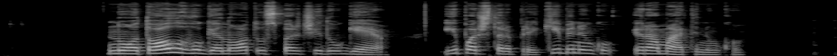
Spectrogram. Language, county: Lithuanian, Vilnius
